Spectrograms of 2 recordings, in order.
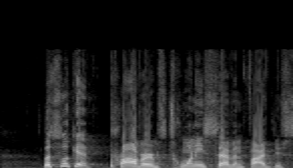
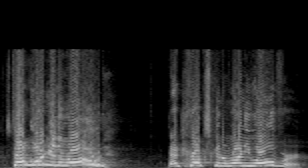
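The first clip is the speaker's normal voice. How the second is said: put-on much higher and louder, yelling at the kids; shouted warning; 12 semitones higher, 10 dB louder than usual. A father yelling at his kids near the road, shouting. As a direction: yell it to stop them near the road. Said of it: "I would say".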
